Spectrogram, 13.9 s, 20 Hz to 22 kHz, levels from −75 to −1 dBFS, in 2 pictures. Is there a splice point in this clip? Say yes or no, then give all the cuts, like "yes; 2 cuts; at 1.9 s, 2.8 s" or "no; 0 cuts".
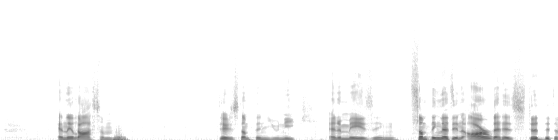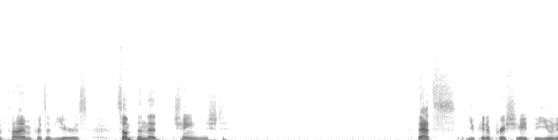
yes; 9 cuts; at 0.9 s, 3.0 s, 5.1 s, 5.6 s, 6.1 s, 6.9 s, 7.5 s, 9.1 s, 12.8 s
